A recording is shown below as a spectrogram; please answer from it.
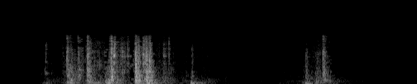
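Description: A large catfish and its landing net knocking and rattling against the boat's deck as the fish is handled: a rapid clatter of knocks lasting under two seconds, then a shorter burst about three seconds in.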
